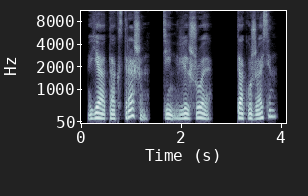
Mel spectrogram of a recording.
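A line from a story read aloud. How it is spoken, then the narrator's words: Barely audible rustling whisper. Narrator (Russian): Едва слышно, словно шелест камыша, пронеслось по покоям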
